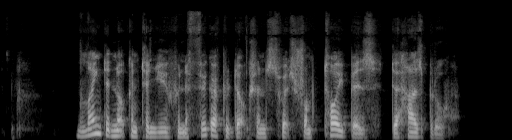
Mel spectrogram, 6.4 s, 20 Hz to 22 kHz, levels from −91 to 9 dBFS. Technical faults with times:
none

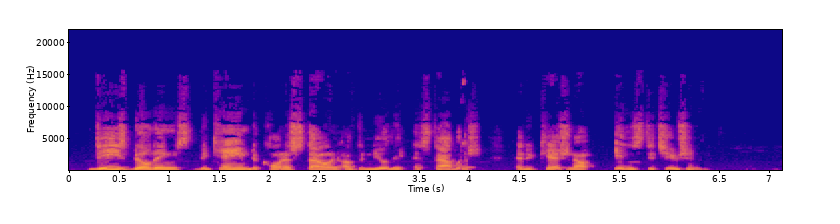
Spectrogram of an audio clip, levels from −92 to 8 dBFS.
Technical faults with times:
1.17-1.21 corrupt frame decoded
3.89-3.98 corrupt frame decoded
4.95-4.97 corrupt frame decoded
6.28-6.33 corrupt frame decoded

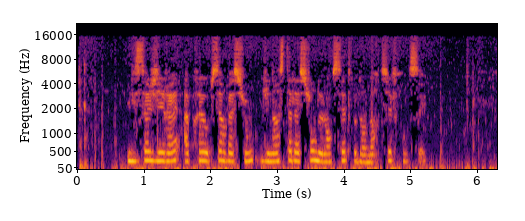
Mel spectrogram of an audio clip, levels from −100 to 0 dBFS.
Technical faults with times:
0.00-6.31 overdone noise removal
1.20-1.22 loud pop

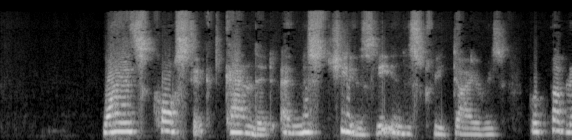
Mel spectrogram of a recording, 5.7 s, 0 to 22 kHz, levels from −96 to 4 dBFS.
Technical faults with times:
1.04-1.96 microphone overload
1.06 microphone volume stepped down
2.26-3.85 microphone overload
4.41 microphone volume stepped down
5.33-5.59 microphone overload
5.36 microphone volume stepped down

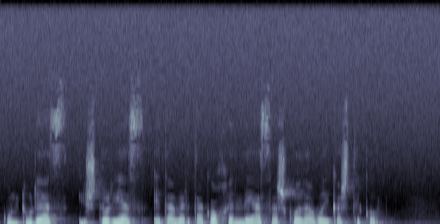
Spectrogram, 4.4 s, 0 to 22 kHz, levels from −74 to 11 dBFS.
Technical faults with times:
0.00-4.41 low bit depth with noise shaping

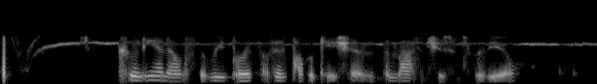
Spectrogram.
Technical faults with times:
0.00-5.97 Codec 2 vocoder

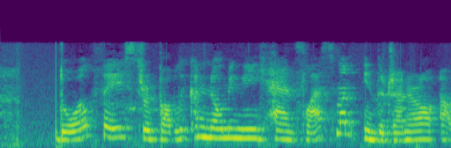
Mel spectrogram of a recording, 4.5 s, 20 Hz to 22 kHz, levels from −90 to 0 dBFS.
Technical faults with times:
0.00-4.51 gain pumping
0.47-0.55 clipped start after a pause

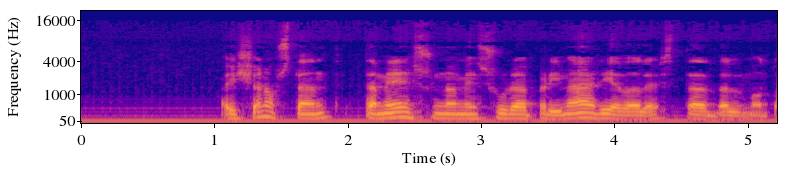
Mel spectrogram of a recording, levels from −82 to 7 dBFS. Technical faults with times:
0.00-5.22 mains hum
2.23-5.22 time-stretched section

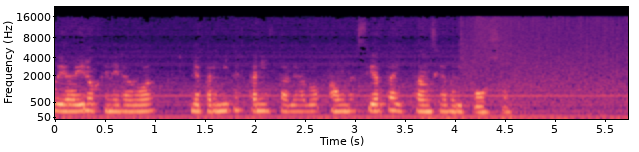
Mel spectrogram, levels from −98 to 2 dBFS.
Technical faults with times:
4.03-5.74 low bit depth without dither

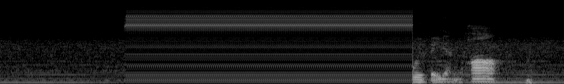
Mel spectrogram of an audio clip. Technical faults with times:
1.27-4.13 system hang loop

